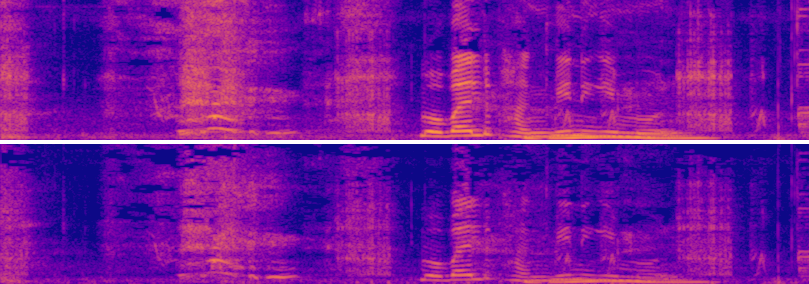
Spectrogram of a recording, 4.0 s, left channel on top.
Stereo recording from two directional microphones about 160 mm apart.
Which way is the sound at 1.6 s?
5° right (ahead or behind).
